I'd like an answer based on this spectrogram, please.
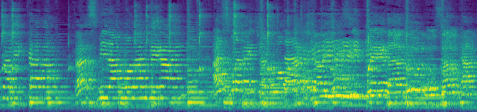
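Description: A song: a voice singing over acoustic guitar accompaniment.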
